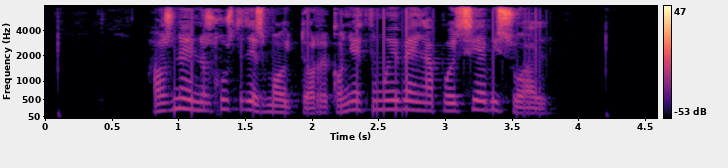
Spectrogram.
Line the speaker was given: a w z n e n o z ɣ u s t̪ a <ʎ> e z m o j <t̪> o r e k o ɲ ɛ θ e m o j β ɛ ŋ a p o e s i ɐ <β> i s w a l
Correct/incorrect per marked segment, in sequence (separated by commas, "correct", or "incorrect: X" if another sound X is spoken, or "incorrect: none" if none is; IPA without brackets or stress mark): correct, correct, correct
